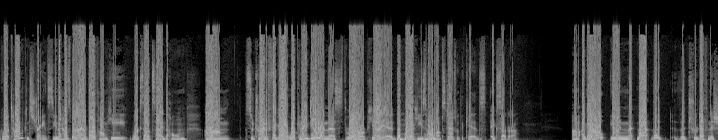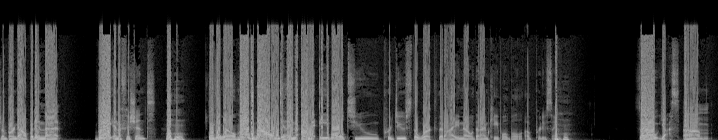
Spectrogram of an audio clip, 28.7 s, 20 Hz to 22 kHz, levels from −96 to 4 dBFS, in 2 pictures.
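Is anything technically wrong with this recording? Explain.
Yes. There are two kinds of fault.

Integer overflow runs through the whole speech clip. The level is pushed about 13 dB too hot. A few percent of samples exceed the integer limit and wrap to the opposite sign instead of clipping. Loud peaks become harsh, violent cracks.

Damaged data in a compressed stream appears twice, at 1.16–1.22 s, just before "husband and I are", and at 19.35–19.43 s, just before "yeah and unable to". Corrupted bytes make the decoder lose sync and hunt for the next frame. Each event is brief, about 0.05 s and 0.08 s long.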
